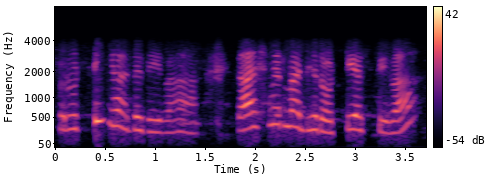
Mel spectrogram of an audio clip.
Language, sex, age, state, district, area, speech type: Sanskrit, female, 18-30, Kerala, Malappuram, rural, conversation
